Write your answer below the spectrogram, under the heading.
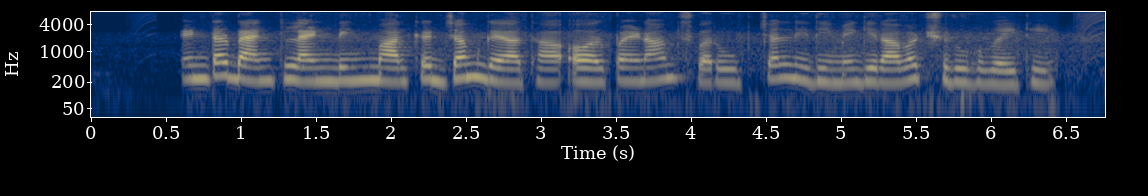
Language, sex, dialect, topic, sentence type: Hindi, female, Hindustani Malvi Khadi Boli, banking, statement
